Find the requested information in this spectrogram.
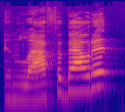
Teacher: notice what happens to the pitch. It goes up.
